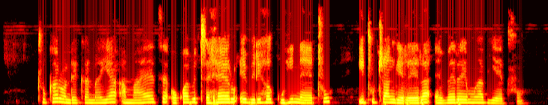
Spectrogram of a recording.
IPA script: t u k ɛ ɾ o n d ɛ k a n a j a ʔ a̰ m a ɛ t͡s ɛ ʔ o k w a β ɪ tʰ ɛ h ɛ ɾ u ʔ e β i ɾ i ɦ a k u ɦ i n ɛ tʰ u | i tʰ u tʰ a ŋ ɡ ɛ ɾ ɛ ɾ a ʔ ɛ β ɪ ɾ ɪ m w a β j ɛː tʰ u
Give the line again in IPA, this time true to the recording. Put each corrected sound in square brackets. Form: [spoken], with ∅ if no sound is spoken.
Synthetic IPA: t u k [a] ɾ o n d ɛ k a n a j a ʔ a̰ m a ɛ t͡s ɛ ʔ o k w a β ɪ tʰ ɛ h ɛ ɾ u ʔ e β i ɾ i ɦ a k u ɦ i n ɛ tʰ u | i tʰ u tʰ a ŋ ɡ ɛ ɾ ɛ ɾ a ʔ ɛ β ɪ ɾ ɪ m w a β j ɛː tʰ u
